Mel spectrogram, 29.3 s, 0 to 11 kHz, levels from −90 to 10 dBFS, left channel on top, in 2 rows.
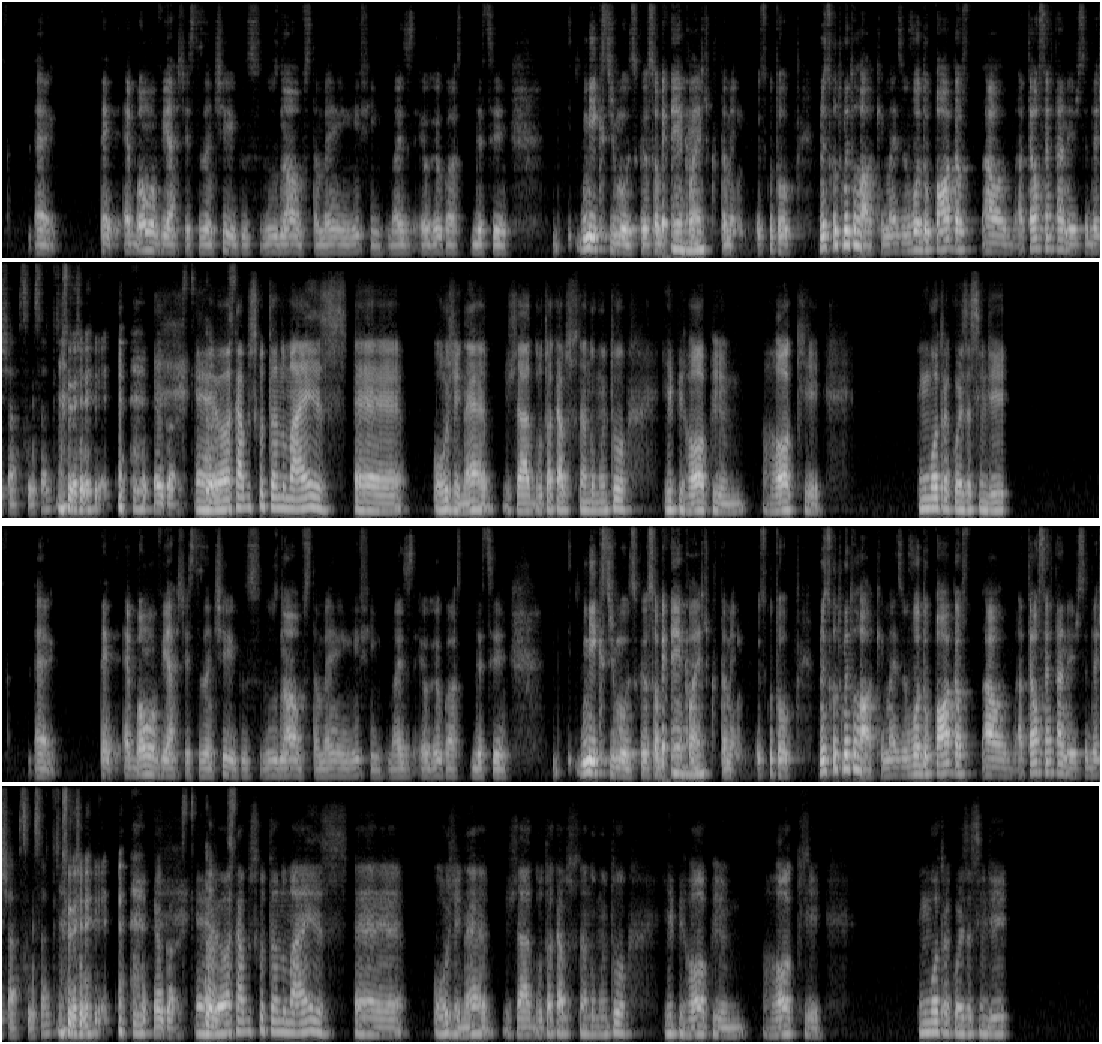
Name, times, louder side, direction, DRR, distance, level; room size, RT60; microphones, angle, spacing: voice 1, 1.3-7.0 7.3-10.5 10.9-17.0 17.3-17.6, equal, 30° right, 0.6 m, -25 dB
voice 2, 8.9-9.4 15.4-15.5 17.2-20.0 20.4-23.1 23.5-24.5 24.8-25.5 26.9-28.0, left 4 dB, 55° left, 0.4 m, -24 dB
3.8 x 2.3 x 2.6 m
head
